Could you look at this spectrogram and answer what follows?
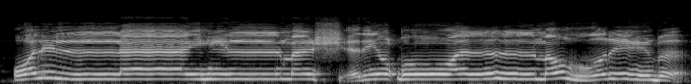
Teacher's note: مشرق را کو زیر کی وجہ سے باریک پڑھیں گے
